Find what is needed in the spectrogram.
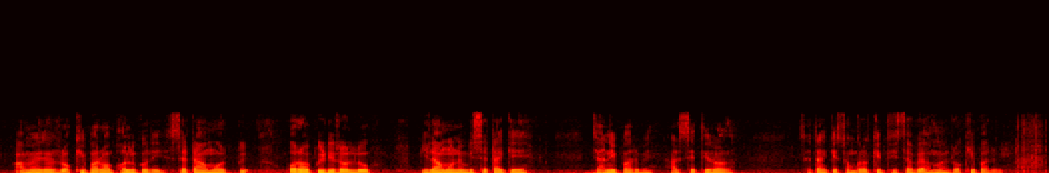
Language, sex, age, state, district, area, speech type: Odia, male, 18-30, Odisha, Balangir, urban, spontaneous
